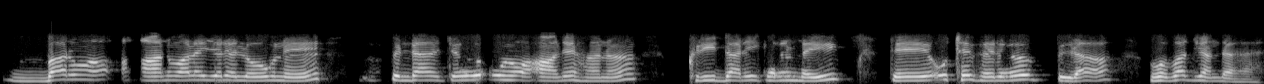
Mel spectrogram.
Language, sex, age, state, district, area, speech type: Punjabi, male, 60+, Punjab, Fazilka, rural, conversation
